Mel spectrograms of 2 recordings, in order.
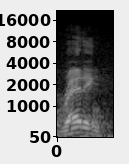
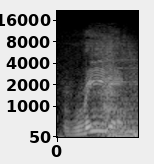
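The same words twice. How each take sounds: First: Reading is said the way the town says it. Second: Reading is said like the verb for reading books.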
